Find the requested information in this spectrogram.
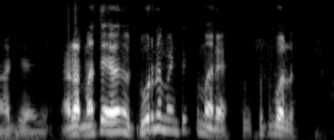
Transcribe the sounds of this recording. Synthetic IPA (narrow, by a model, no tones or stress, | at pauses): a̰ːɡea̰ːɡḛɐ̰lːamɐt̪ːeond̪uʈuːɾnɐmeɳʈit̪umːaːɾeupʰuʈbaːl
